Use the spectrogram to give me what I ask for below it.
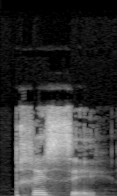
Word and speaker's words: presser: So double S, so the sound is really strong. S. And then because you've got this double S, then it will open the sound of your E and you will get E.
